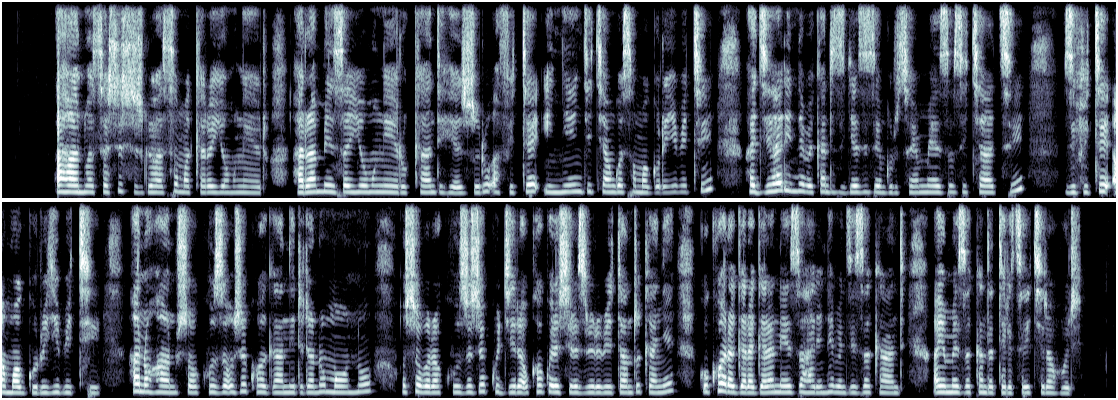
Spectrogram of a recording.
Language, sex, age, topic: Kinyarwanda, female, 18-24, finance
